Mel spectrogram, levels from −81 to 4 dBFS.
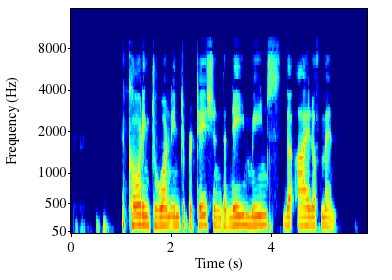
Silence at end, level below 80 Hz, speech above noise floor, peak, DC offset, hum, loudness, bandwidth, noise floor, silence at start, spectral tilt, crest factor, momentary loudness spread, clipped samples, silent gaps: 0.65 s; -48 dBFS; 54 dB; -2 dBFS; under 0.1%; none; -18 LUFS; 9.4 kHz; -71 dBFS; 0.5 s; -6.5 dB/octave; 16 dB; 15 LU; under 0.1%; none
